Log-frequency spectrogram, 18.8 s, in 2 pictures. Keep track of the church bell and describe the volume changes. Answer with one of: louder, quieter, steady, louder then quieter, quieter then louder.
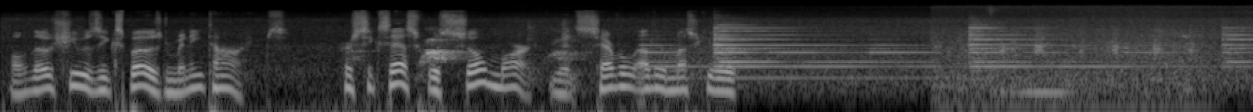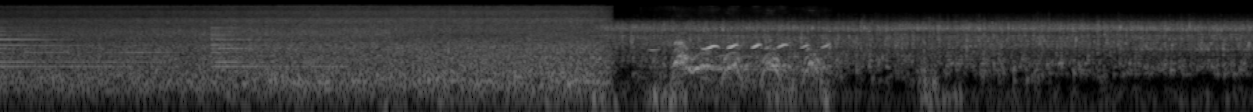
quieter.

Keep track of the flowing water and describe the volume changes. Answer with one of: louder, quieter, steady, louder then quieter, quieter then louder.
louder.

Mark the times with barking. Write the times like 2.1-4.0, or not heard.
2.6-4.3, 14.2-15.7.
